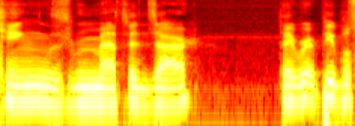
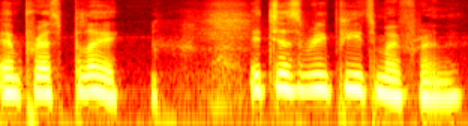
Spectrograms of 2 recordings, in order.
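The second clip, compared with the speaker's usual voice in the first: high put-on Mayan accent; Mayan impression; 7 semitones higher than usual. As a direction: finish in a high mock-Mayan voice. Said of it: "That's my Mayan impression".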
